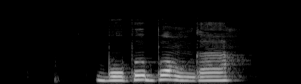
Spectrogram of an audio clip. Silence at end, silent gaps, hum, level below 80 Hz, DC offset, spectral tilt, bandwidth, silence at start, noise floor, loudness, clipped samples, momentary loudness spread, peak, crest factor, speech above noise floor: 0.7 s; none; none; -74 dBFS; under 0.1%; -8.5 dB/octave; 8.6 kHz; 0.95 s; -72 dBFS; -22 LUFS; under 0.1%; 11 LU; -8 dBFS; 16 dB; 51 dB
